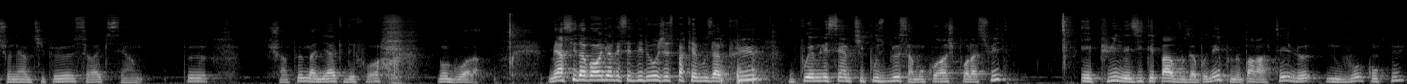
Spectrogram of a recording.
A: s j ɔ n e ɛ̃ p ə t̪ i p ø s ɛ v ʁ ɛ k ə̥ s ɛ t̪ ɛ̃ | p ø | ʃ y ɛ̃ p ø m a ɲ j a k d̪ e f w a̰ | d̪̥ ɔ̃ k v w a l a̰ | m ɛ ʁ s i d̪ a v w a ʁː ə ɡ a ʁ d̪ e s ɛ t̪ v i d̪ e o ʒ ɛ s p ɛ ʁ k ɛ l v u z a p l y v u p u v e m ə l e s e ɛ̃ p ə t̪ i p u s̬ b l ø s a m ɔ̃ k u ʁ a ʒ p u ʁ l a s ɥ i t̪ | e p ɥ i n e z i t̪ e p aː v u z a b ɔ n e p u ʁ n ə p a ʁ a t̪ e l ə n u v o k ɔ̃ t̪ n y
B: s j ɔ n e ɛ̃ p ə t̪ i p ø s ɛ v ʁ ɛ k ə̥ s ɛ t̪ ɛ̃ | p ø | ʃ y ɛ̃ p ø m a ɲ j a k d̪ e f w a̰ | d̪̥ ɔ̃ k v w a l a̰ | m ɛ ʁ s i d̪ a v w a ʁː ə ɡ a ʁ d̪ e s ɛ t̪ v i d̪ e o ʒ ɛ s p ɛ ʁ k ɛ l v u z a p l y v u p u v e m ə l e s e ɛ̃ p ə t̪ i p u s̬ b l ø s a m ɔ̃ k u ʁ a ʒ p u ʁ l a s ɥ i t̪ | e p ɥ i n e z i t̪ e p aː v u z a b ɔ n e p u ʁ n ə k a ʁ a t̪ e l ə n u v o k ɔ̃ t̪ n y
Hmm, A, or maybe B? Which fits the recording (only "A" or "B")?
A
